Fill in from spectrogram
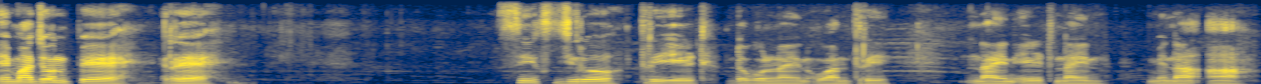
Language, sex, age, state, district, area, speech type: Santali, male, 18-30, West Bengal, Dakshin Dinajpur, rural, read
